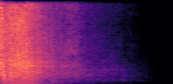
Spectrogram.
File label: Aircrafts Canopy Jettison; DCS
